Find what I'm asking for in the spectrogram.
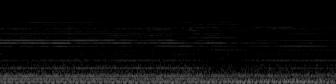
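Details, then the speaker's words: Jaguar AJ30 3.0 V6-powered MGB GT running again after its 30 A fuel-pump fuse melted and was replaced: steady, even pump hum and constant whine over quiet idle, no grinding; pump seems unbroken, fuse cause uninvestigated. "Very strange pump. Doesn't sound like it's broken."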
